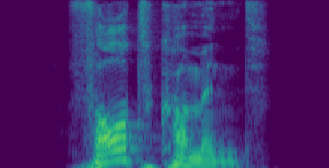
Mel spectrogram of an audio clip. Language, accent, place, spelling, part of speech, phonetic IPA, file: German, Germany, Berlin, fortkommend, verb, [ˈfɔʁtˌkɔmənt], De-fortkommend.ogg
- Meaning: present participle of fortkommen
